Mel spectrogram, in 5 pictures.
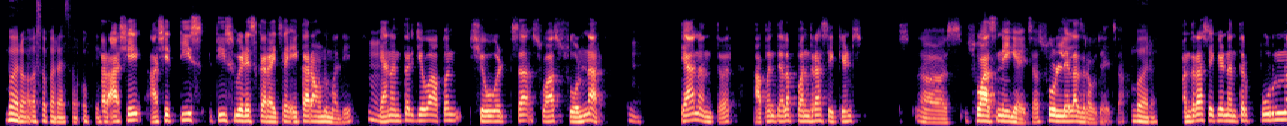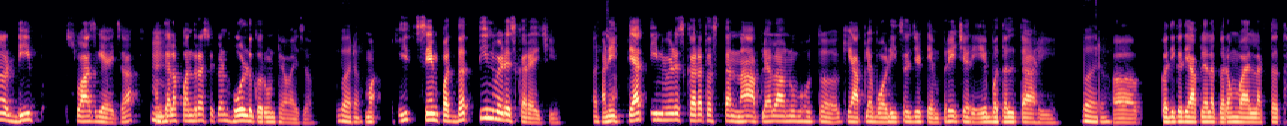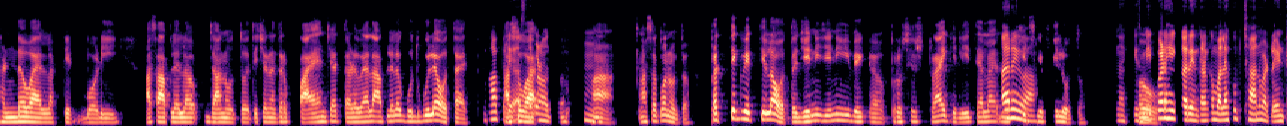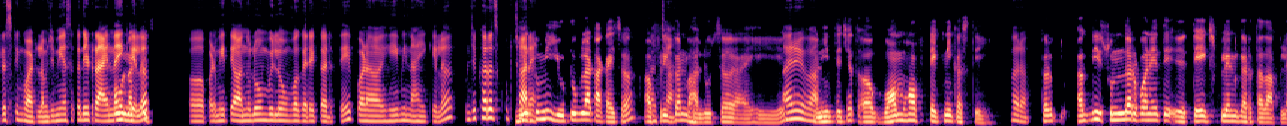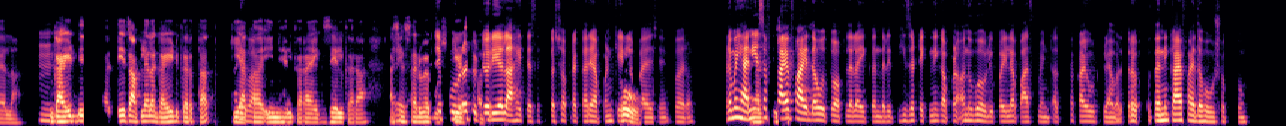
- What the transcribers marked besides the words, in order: tapping; in English: "टेम्परेचर"; other background noise; in English: "वॉर्म ऑफ टेक्निक"; "अप" said as "ऑफ"; in English: "एक्सप्लेन"; horn; in English: "ट्युटोरियल"; in English: "टेक्निक"
- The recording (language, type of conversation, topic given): Marathi, podcast, सकाळी उठल्यावर तुमचे पहिले पाच मिनिटे कशात जातात?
